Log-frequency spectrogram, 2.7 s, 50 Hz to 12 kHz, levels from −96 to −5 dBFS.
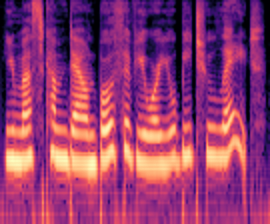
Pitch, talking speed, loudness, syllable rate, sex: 250 Hz, 265 wpm, -16 LUFS, 4.6 syllables/s, female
